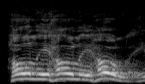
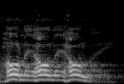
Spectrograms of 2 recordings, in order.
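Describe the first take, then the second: First: Each "Holy" hit loud and falling; emphatic holy repeated. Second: Said in the usual way. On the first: Shown as a demonstration. Preacher showing Hebrew emphasis, loud and weighty. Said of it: "to emphasize a word, they'd repeat it". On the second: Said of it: "why the Bible had all those".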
